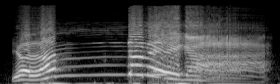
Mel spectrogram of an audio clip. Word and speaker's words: Yolanda Vega: Yolanda Vega!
